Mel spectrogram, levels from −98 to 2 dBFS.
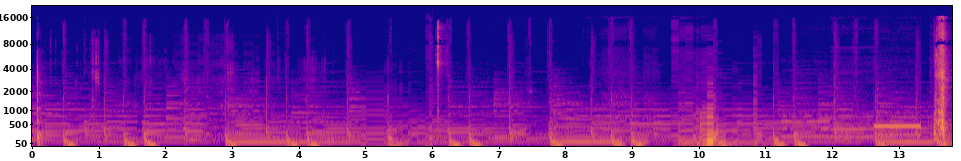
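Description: From 2.13 to 3.65 s there's GSM phone buzz: a hard, raspy 217 Hz tone packed with harmonics, sitting about 26 dB under the signal. It's a nearby 2G phone moving data, its radio bursts rectified by the audio circuitry, so it comes and goes.

Then from 4.93 to 6.0 s and again from 9.57 to 11.18 s the audio turns robotic, a rigid metallic buzz at 66.8 Hz. That's likely repeated short buffers: roughly 15 ms chunks looped while most of the real audio gets skipped.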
